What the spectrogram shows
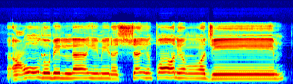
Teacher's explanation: اللہ کے لام سے پہلے زیر ہے تو اس لیے اللہ کے لام کو باریک پڑھیں گے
